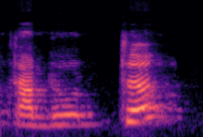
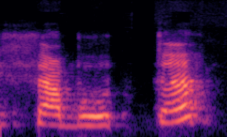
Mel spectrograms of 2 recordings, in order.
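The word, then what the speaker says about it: تابوت: Allora, in arabo tabut, che sarebbe sabut, la pronuncia corretta, significa cassa mortuaria, para, il nostro tabuto siciliano.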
